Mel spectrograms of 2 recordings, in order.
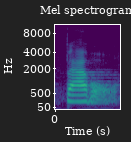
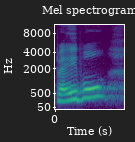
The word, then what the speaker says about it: Babel: of the Tower of Babel. Now, some people pronounce it Babel. I'm going to say Babel because that's what I grew up hearing.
